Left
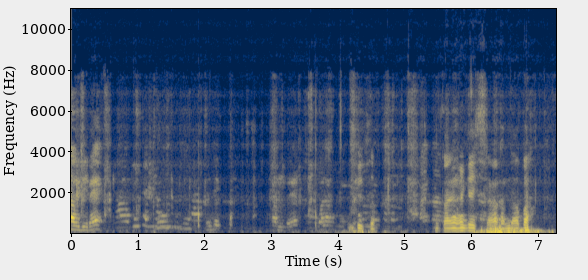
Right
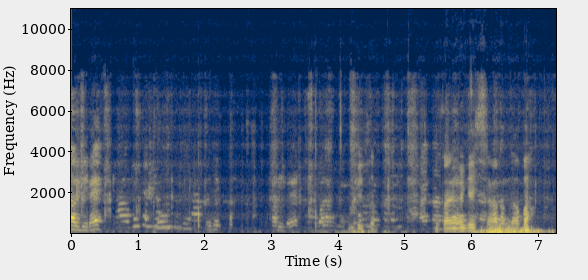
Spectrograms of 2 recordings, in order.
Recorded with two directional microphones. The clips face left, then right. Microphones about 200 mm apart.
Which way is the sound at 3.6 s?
60° right (ahead or behind).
